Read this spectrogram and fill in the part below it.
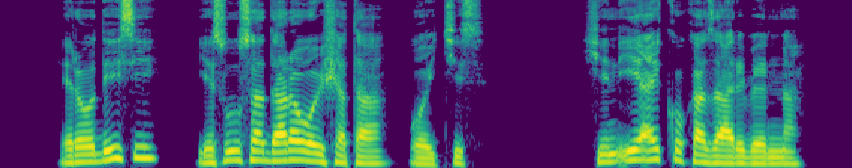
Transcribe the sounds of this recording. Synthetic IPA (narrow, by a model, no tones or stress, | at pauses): hɛɾo̞ːd̪iːsɪ | jɛsuːsɐd̪ɐɾɔɔjʃɐt̪ɐɔjt͡ʃːɪs | ʃɪnɪɐjkːɔkɐzaːɾɪbeːnːɐ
